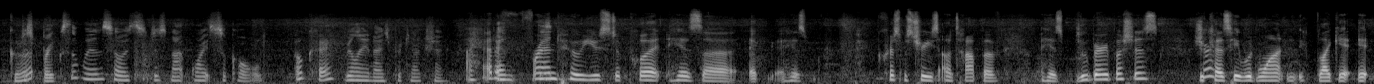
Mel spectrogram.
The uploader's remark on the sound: Live at Prairie Gardens.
